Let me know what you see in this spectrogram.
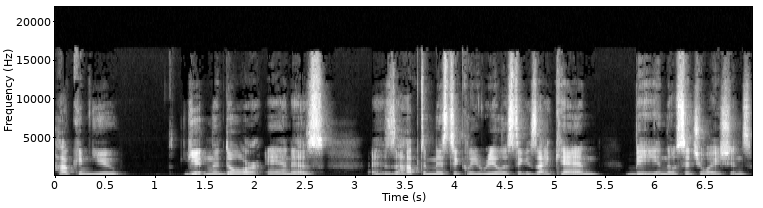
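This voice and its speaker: On a very clean recording with a silent background, a man with an American accent speaks in an unremarkable speaking voice, fairly low in pitch, at a moderate pace with fairly even intonation. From Michigan, US Midwest. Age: 30s. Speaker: film director and cinematographer. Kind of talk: casual interview.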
